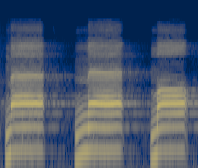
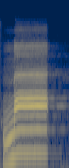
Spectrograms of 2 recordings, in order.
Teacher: Ama bunu E-A arası bir ses okuyoruz.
